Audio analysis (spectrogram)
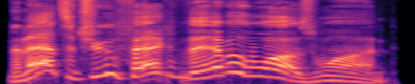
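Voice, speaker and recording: An actor playing a folksy old storekeeper in a video game, chatty and teasing, with a drawl. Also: male voice, very high-pitched, huge pitch swings, a little fast, vocal fry, sharp tone, breathy edge, no room sound, clean studio sound, exaggerated voice. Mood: theatrical, folksy. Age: older. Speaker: small-town general store keeper. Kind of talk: video game character dialogue.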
